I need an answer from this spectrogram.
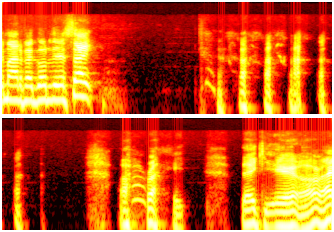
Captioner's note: laughs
